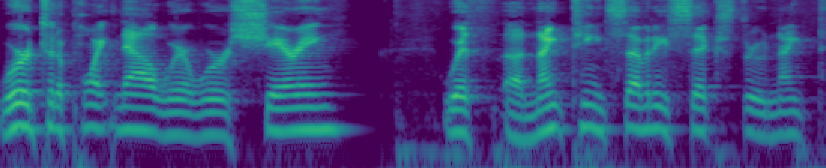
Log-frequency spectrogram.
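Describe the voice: A man's medium-pitched voice at a fairly slow pace, with fairly even intonation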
